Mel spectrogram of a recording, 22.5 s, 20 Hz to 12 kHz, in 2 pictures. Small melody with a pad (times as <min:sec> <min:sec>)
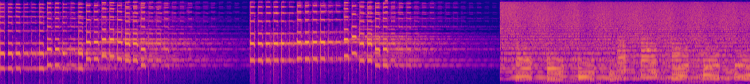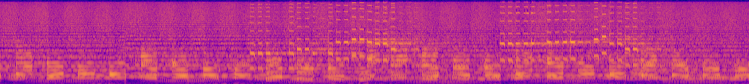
0:07.5 0:22.4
